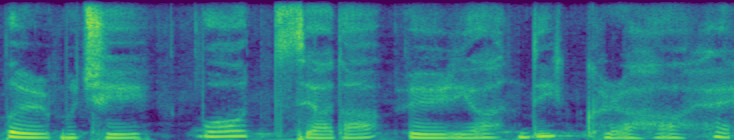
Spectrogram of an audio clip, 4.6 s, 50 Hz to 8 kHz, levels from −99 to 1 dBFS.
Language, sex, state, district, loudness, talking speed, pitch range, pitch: Hindi, female, Himachal Pradesh, Shimla, -19 LUFS, 105 wpm, 205-265 Hz, 215 Hz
